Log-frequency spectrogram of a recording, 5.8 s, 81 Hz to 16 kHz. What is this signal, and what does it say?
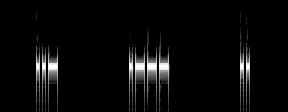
Morse code, heard as a keyed tone, about 20 wpm, spaced as for 5 wpm, 700 Hz. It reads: UJI
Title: USA Call Signs - 8x Character Spacing - 20wpm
